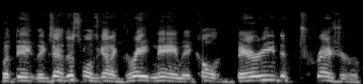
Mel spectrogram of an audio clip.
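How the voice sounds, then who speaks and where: Chatty, folksy male nursery instructor, slightly high voice, dry close sound. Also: moderate pace, fairly bright tone, dry recording. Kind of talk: casual gardening class talk. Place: plant nursery.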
